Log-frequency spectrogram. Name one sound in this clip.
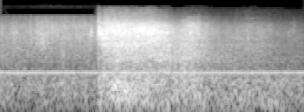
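A fireball bursts with a loud roar.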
